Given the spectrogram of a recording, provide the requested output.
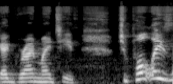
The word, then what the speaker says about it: Chipotle: me freaking crazy crazy it's even spelled like with the T before the L and it's Chipotle it's Chipotle Holly you know who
